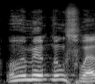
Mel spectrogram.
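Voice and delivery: loud, high mock speech impediment; cleft palate speech. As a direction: barman with a put-on cleft palate voice. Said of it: "So have I".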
